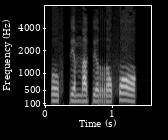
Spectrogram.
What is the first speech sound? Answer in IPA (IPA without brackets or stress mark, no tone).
o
